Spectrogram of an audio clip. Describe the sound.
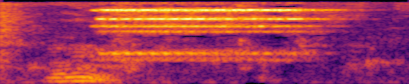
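A new phone rings with a bright electronic ringtone of layered high tones, sustained for about a second at a fairly loud level after a brief voice at the start, then fading out.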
